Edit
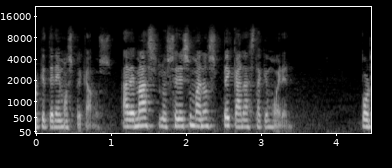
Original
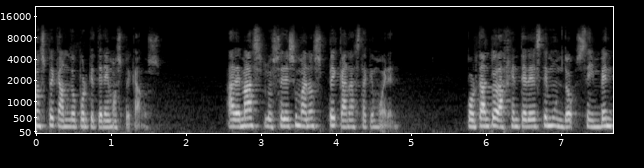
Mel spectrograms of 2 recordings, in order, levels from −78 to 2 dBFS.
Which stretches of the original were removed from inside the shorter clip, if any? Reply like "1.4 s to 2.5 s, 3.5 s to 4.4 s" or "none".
1.7 s to 2.5 s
